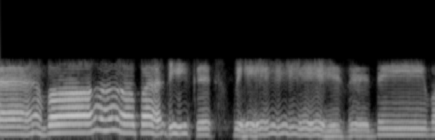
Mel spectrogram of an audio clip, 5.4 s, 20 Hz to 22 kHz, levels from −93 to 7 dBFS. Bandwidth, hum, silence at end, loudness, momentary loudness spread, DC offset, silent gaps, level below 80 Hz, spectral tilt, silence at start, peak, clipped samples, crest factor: 4 kHz; none; 0 s; -25 LUFS; 11 LU; under 0.1%; none; -68 dBFS; -9 dB/octave; 0 s; -8 dBFS; under 0.1%; 16 dB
